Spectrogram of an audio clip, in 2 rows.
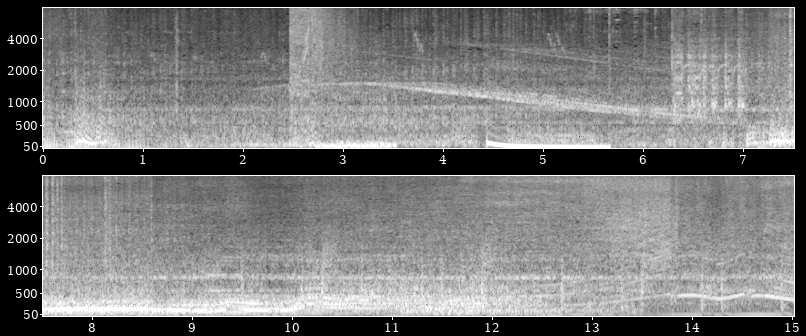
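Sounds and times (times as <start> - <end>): motorcycle engine running: 0.0 - 2.5, 3.2 - 15.0
slow falling tone: 2.1 - 7.0
deep booming bass drop: 2.2 - 5.9.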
